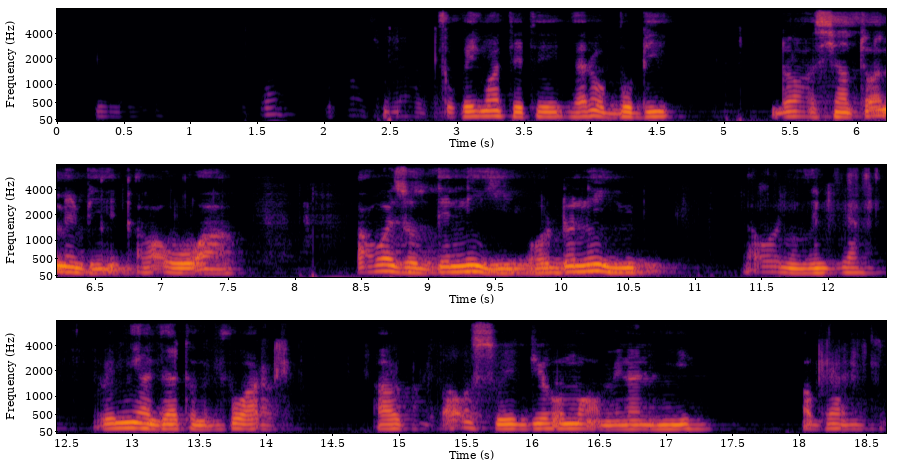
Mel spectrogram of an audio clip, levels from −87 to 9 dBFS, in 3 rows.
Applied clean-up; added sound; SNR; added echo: neural mask model DeepFilterNet 3.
